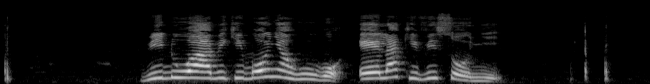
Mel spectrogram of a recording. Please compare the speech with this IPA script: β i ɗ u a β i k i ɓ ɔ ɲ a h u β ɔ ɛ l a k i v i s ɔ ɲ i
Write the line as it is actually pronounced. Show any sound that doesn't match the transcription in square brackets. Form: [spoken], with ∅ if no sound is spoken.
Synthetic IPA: β i ɗ u a β i k i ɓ ɔ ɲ a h u β ɔ ɛ l a k i v i s ɔ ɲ i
